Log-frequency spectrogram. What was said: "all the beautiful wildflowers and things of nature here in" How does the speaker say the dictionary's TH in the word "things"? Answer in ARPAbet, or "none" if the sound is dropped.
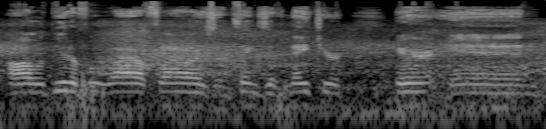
TH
